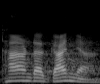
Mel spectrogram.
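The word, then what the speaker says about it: Tandanya: tagana people and surrounding tribes been known as tanda ganya can you pronounce that one tanda ganya and tanda is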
